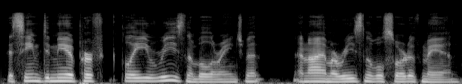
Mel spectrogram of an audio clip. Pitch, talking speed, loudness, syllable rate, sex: 135 Hz, 210 wpm, -17 LUFS, 6.7 syllables/s, male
